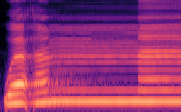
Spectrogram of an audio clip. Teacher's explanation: Cara bacanya didengungkan, bunyi M-nya tahan sampai ada suara masuk hidung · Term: gunnah musyaddadah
